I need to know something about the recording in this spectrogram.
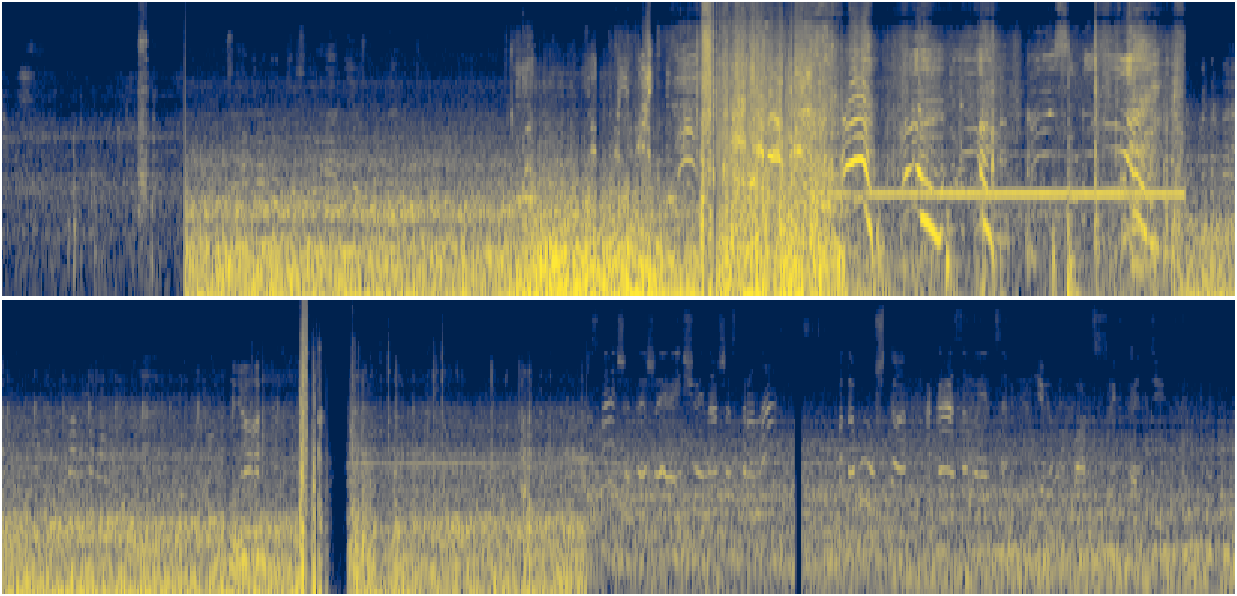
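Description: Dashcam recordings of cars driving: loud cabin and road rumble, with excited voices and a steady held tone in the middle. The sound changes abruptly several times as the clips cut.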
